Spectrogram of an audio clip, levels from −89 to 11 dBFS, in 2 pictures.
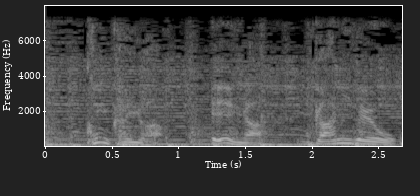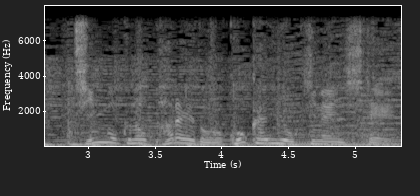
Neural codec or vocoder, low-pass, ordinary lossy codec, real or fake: none; 7.2 kHz; none; real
